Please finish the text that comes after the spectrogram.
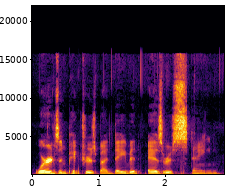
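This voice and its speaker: A woman reading a children's picture book aloud as an expressive narrator. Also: sits low, measured pace, a little hiss or hum. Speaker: storybook reader.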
